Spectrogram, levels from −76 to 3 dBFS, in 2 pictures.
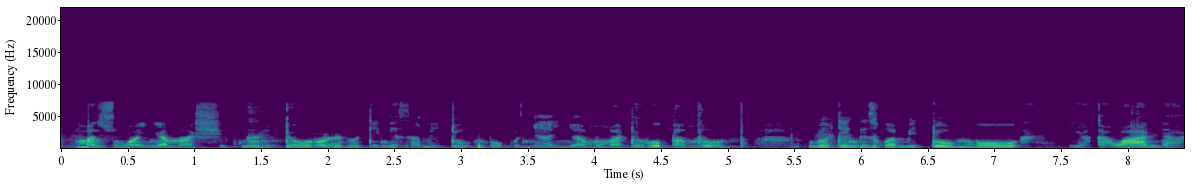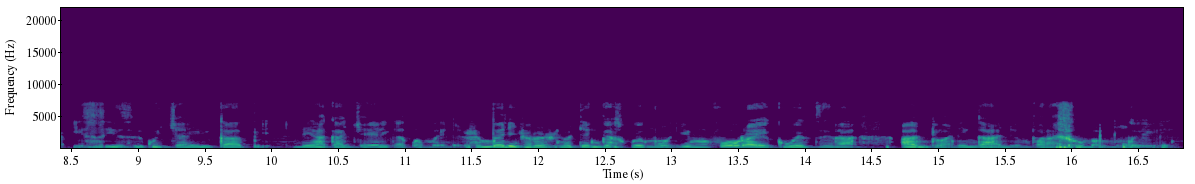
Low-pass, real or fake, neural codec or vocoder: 7.2 kHz; fake; codec, 16 kHz, 8 kbps, FreqCodec, larger model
